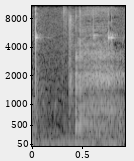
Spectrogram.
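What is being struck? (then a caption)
Glass perfume bottle tapped with fingernails. Natural nails tap a 5 fl oz Bvlgari Eau de Cologne glass perfume bottle, chosen over other tapping because they are less abrasive and more forgiving. Three quiet, light, glassy clinks are heard, each with a high, bright ring that dies away almost at once over a low background hum.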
